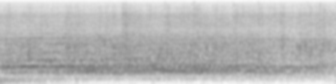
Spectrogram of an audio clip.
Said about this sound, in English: Come on, clap if you're blessed today. Come on, clap, come on, clap your hands now. Come on, clap your hands now.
